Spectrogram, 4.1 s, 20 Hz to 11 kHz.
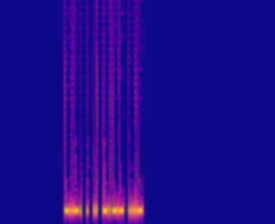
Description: Morse code, heard as a keyed tone, about 49 wpm, 700 Hz. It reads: CEIYV
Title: Code Groups - 5 Letter:Numbers - 50wpm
